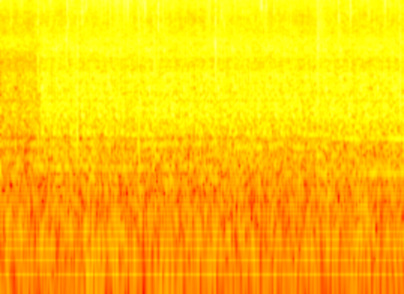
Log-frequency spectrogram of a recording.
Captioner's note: fire raging; fire engine siren blaring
